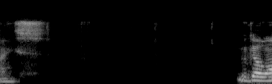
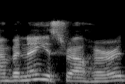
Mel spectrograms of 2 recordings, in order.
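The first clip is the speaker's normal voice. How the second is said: plain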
